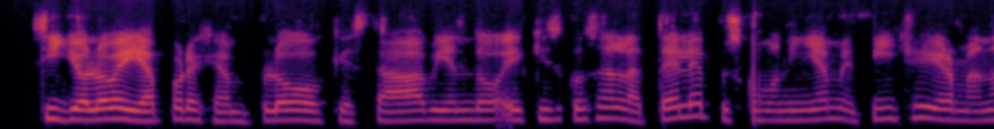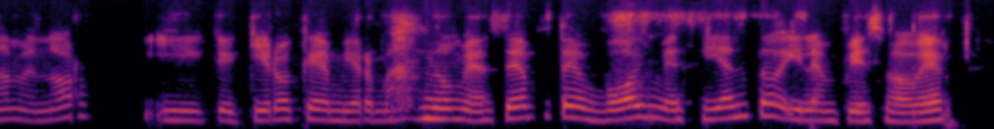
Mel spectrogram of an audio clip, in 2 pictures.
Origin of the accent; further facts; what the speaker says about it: Mexico; como mexicanos todos, todos pensamos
